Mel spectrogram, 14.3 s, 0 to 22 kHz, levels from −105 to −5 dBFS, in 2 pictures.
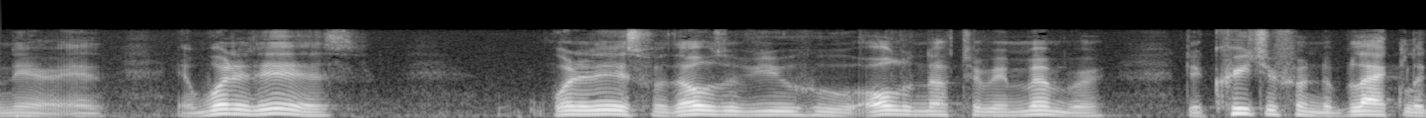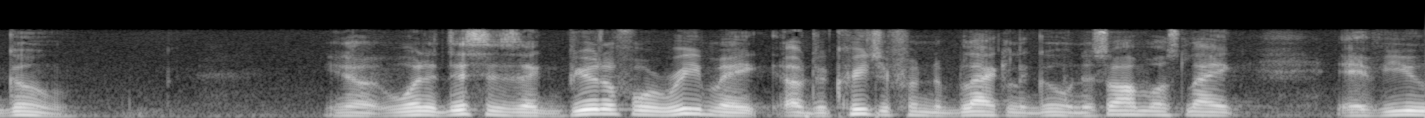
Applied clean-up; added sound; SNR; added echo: none; none; none; none.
